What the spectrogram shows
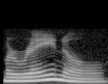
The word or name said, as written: morainal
